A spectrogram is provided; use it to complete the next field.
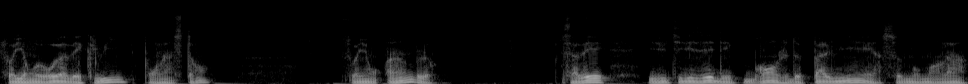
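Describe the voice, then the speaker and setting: A man with a very deep, low pitch, somewhat breathy, at a very slow pace, with ordinary pitch variation and long, frequent pauses. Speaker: religious commentator on YouTube. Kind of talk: religious commentary monologue. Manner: halting.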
